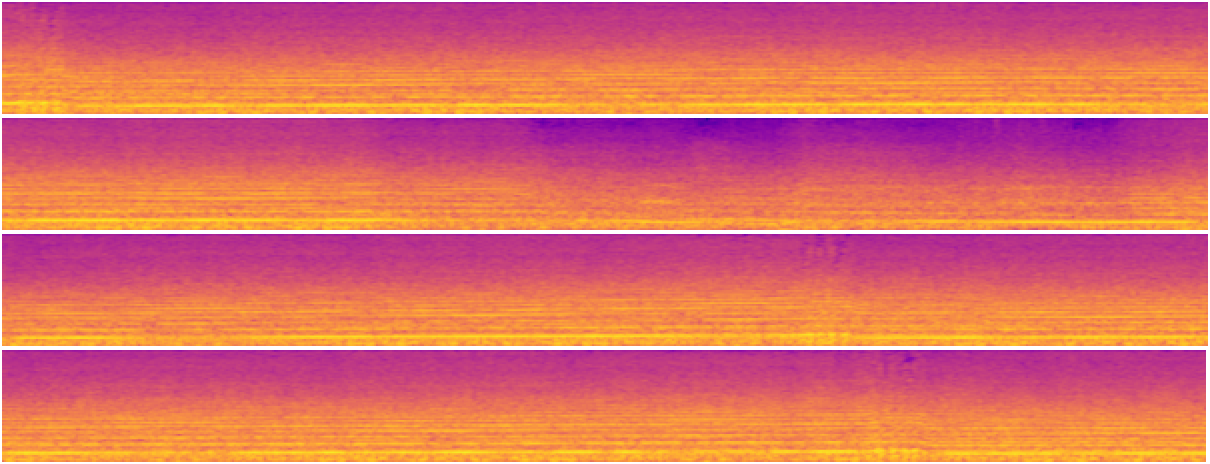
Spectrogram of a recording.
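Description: A racing car engine roars at high revs, dropping in pitch as it slows for a corner and climbing again.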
